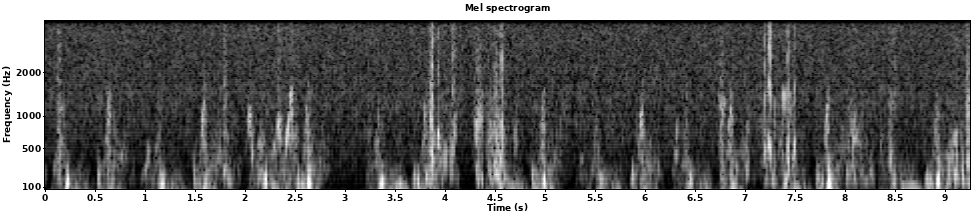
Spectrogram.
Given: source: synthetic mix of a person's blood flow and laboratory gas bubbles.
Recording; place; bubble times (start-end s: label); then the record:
Doppler ultrasound of blood flow; precordium
0.10-0.20 s: bubbles
1.76-1.90 s: bubbles
2.01-2.54 s: bubbles
3.80-4.14 s: bubbles
4.28-4.65 s: bubbles
4.67-4.73 s: bubbles
6.72-6.81 s: bubbles
6.99-7.04 s: bubbles
7.12-7.53 s: bubbles
8.00-8.29 s: bubbles
8.42-8.50 s: bubbles
9.00-9.26 s: bubbles
From the record:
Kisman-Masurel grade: 232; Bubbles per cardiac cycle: several, 3 to 8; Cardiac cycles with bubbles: 50 to 99%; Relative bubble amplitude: moderate (0.250 to 0.450); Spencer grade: 3 (all of the cardiac periods contain showers or single bubble signals, but not dominating or overriding the cardiac motion signals); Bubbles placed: only in the low amplitude regions of the cardiac cycle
